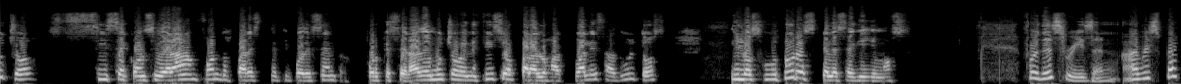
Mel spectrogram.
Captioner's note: speaking spanish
